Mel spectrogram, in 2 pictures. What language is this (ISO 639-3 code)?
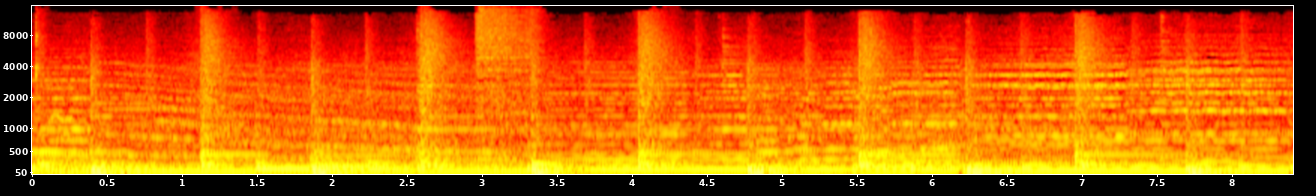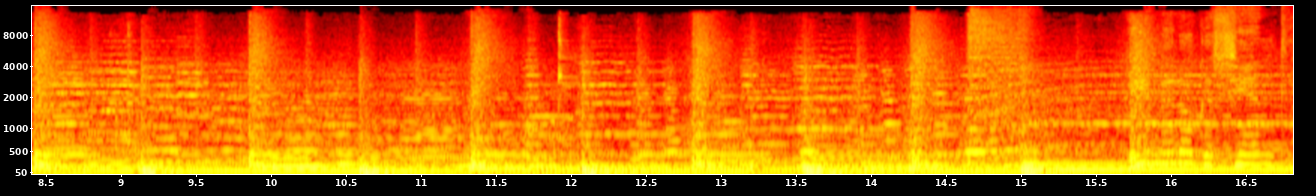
spa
